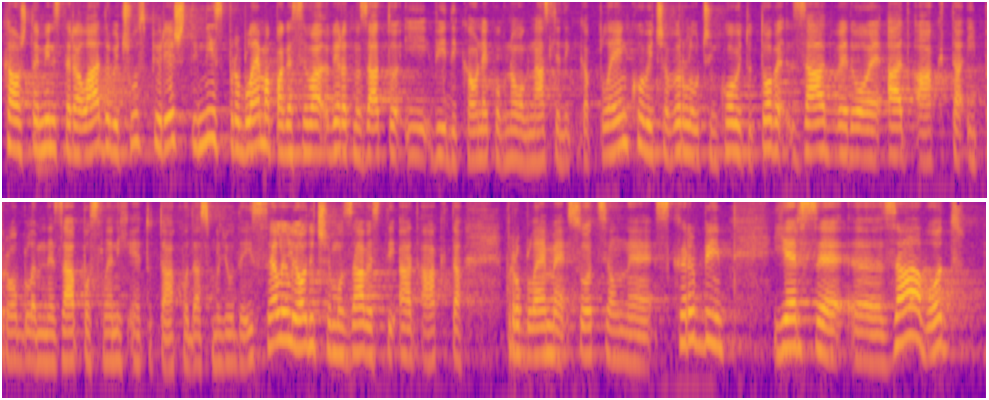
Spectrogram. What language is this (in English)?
Croatian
